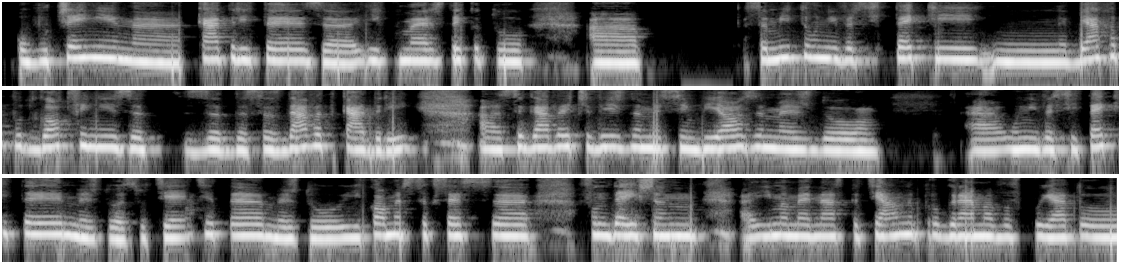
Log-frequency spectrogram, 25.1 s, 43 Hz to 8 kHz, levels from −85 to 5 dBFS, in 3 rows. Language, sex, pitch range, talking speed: Bulgarian, female, 190-220 Hz, 85 wpm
